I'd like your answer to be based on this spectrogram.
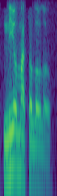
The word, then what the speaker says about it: Niumatalolo: It's Niumatalolo is the pronunciation there. So if you look at it long enough, it actually you pronounce it exactly how it looks.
